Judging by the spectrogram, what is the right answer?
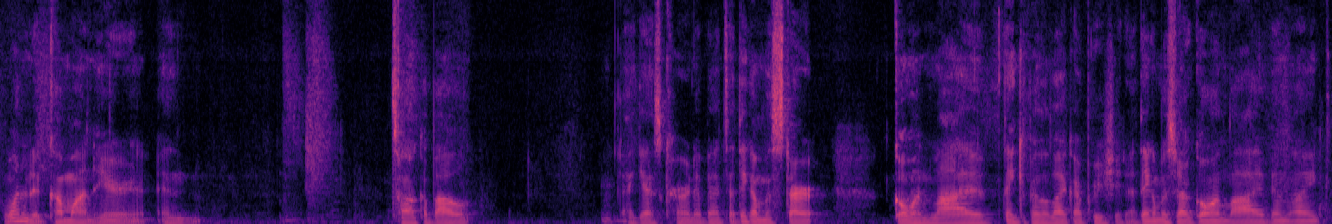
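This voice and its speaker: A young man from the United States chats on a live stream, loose and rambling, thick with fillers and restarts. His voice sits a little low and has a gravelly fry running through it. He sounds frustrated as he works his way through his thoughts. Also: little pitch movement, fairly quick, long pauses, slight background noise. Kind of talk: casual live-stream talk.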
